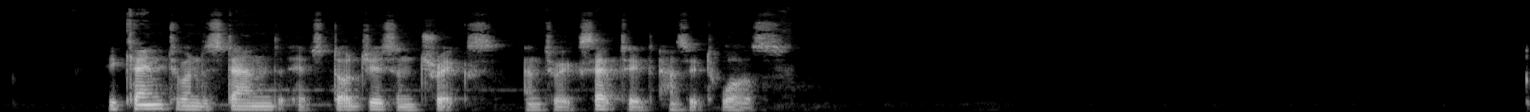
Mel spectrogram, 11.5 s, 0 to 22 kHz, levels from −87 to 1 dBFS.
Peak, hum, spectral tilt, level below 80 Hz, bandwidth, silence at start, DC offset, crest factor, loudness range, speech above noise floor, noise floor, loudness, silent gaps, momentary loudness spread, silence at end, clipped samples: -2 dBFS; none; -4 dB/octave; -68 dBFS; 16 kHz; 0.8 s; under 0.1%; 28 dB; 12 LU; 64 dB; -89 dBFS; -25 LUFS; none; 13 LU; 0 s; under 0.1%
